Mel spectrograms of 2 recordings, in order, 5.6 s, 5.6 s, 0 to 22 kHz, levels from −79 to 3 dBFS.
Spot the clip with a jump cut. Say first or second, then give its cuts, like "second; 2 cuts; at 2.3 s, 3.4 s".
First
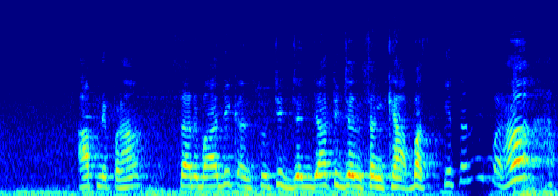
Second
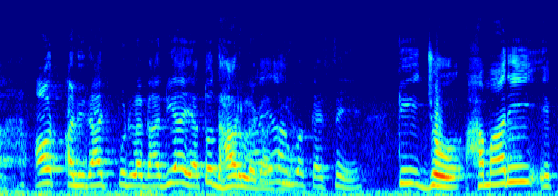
second; 1 cut; at 2.9 s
